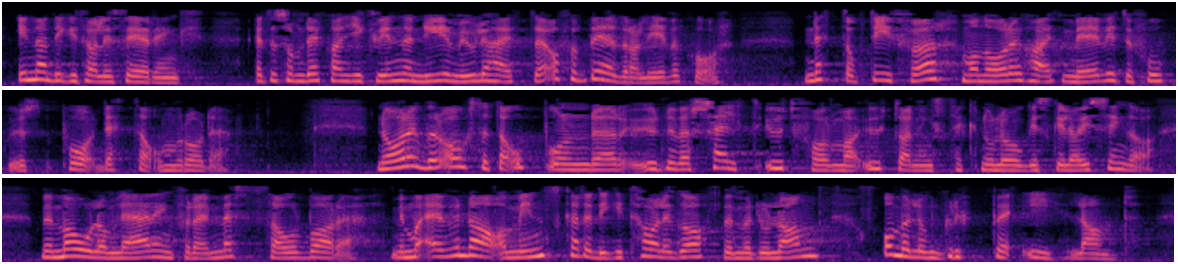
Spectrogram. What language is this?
Norwegian Nynorsk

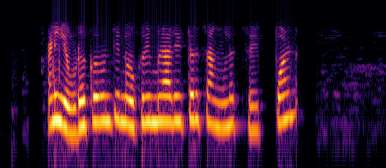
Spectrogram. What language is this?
Marathi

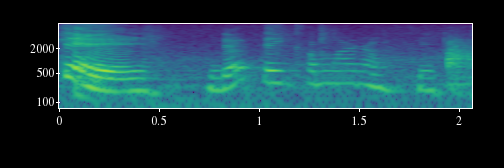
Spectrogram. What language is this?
Portuguese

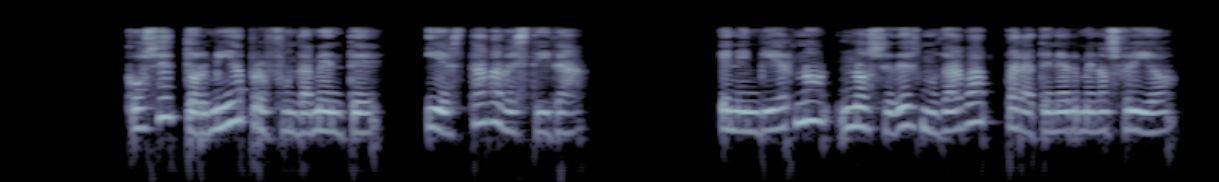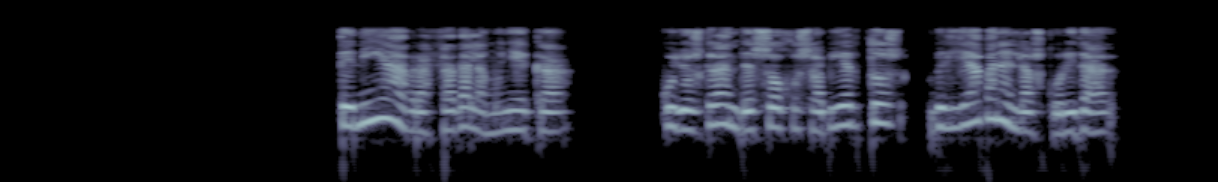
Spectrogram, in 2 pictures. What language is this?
Spanish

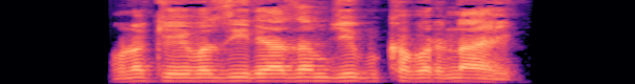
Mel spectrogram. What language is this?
Sindhi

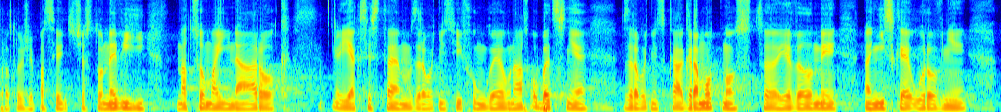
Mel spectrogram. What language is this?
Czech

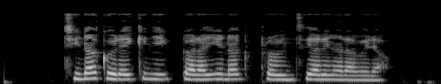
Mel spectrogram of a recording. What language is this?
Basque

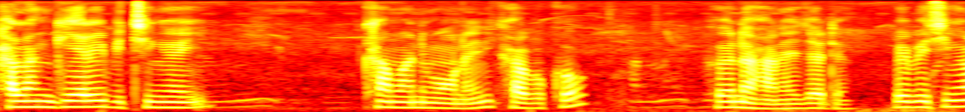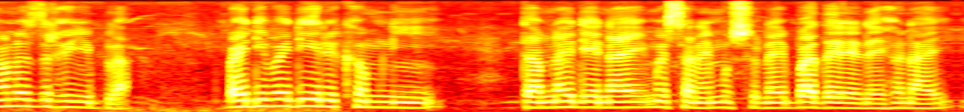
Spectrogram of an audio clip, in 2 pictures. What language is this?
Bodo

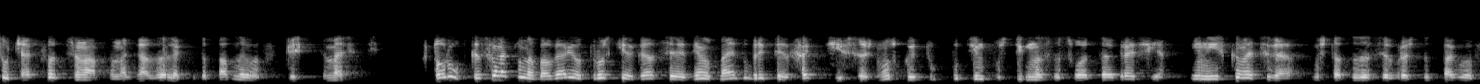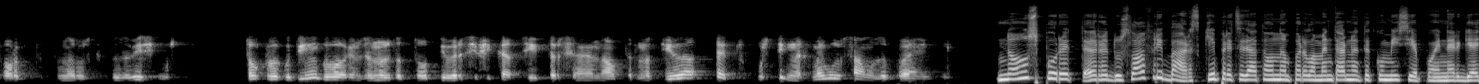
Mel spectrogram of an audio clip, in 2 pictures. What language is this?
Bulgarian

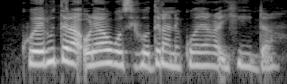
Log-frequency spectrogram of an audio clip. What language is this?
Kikuyu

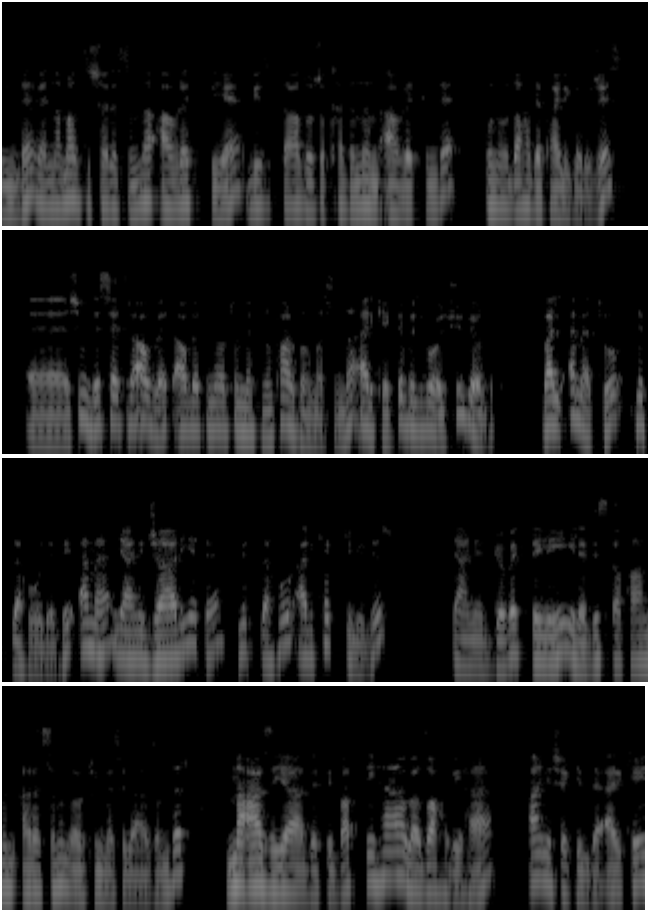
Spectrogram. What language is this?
Turkish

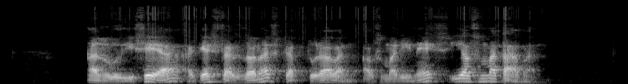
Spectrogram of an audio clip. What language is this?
Catalan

